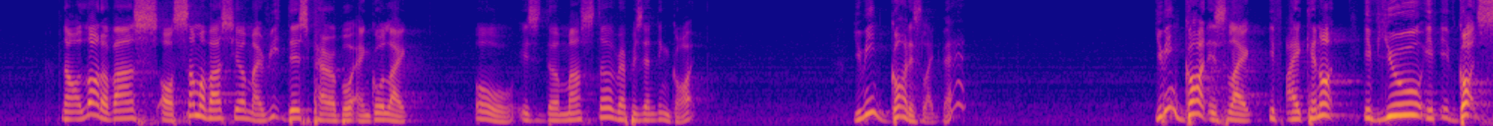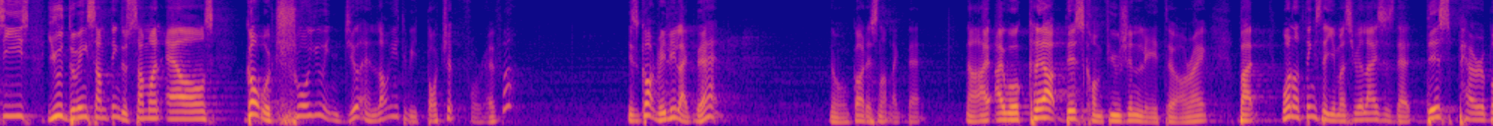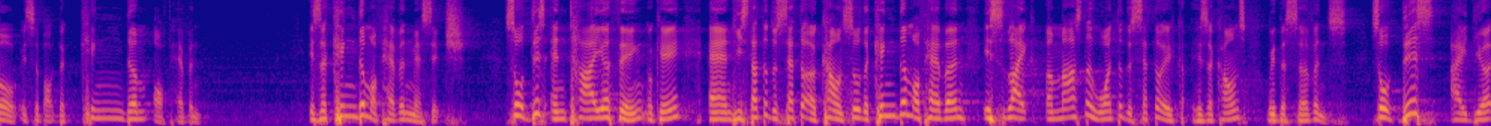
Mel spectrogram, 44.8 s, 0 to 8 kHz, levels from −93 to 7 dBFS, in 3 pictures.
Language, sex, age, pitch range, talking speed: English, male, 20-39, 135-195 Hz, 190 wpm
